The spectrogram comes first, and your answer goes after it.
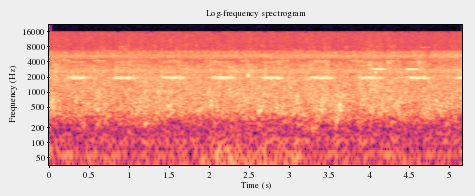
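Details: Crickets chirping at night along a running creek at Jacobs Creek: faint, regular high chirps with a couple of slightly higher notes near the end, set against continuous trickling water.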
